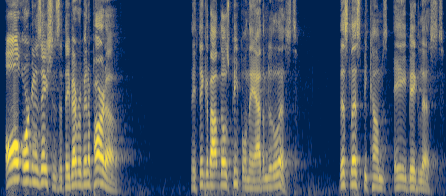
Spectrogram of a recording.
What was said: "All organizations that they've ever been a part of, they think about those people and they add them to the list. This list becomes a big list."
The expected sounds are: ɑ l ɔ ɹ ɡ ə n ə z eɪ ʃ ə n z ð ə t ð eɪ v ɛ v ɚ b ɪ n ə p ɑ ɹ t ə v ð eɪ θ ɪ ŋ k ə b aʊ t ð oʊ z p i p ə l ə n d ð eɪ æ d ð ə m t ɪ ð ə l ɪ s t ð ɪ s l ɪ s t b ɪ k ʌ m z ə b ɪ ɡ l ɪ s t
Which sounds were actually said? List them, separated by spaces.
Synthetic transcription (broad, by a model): ɑ l ɔ ɹ ɡ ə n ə z eɪ ʃ n z ð ə t ð eɪ v ɛ v ɚ b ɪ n ə p ɑ ɹ t ə v ð eɪ θ ɪ ŋ k ə b aʊ t ð oʊ z p i p l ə n ð eɪ æ d ð ə m t ɪ ð ə l ɪ s t ð ɪ s l ɪ s t b ɪ k ʌ m z ə b ɪ ɡ l ɪ s t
